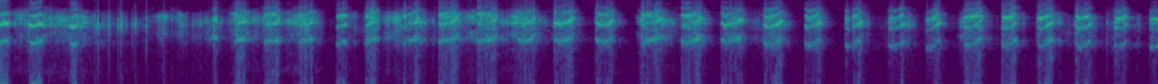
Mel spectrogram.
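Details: Lure recording of swiftlets, used to draw the birds in: a steady run of sharp, high chirps repeated about two to three times per second, forming a continuous buzzy twitter.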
